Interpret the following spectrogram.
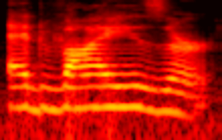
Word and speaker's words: advisor: as a tax advisor make sure that when you say the word advisor there's a z sound there where the s is advisor i'm a tax advisor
